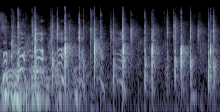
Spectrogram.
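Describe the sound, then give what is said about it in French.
Audience applause in a steady, rhythmic beat, sharp claps landing roughly three times a second, fairly loud, with voices mixed in at the start. “Alors vous l'applaudissez encore plus fort.”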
